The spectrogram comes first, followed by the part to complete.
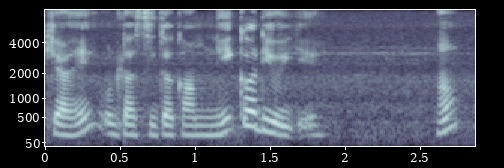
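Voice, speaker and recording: A woman voicing a suspicious young woman who nags and accuses in a low, quiet voice, ending her sentences with a questioning "haan?". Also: very animated, brisk, a little hiss or hum. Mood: accusing. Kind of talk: one-woman voiced romance story.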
